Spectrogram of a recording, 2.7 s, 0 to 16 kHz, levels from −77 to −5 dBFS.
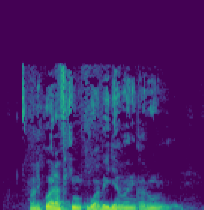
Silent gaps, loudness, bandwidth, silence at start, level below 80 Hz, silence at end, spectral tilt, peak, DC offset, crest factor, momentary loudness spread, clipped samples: none; -20 LUFS; 11.5 kHz; 0.3 s; -58 dBFS; 0.35 s; -7 dB/octave; -4 dBFS; under 0.1%; 18 dB; 14 LU; under 0.1%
